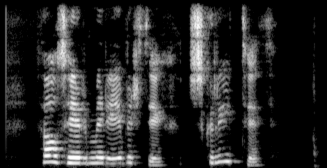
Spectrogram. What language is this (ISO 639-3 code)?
isl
